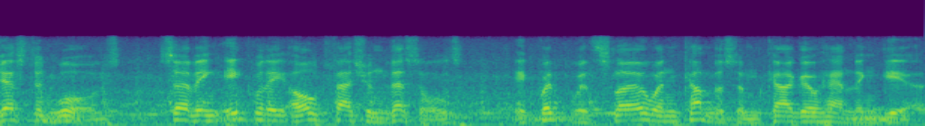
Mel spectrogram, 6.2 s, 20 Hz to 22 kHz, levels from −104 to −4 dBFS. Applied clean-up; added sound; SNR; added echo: none; none; none; none.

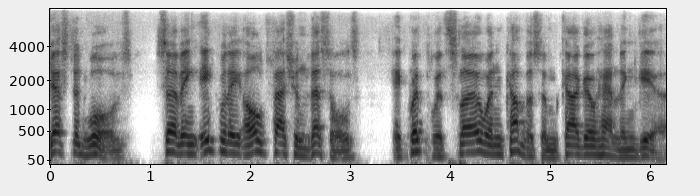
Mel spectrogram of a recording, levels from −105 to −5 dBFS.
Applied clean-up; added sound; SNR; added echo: neural mask model Resemble Enhance denoiser.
